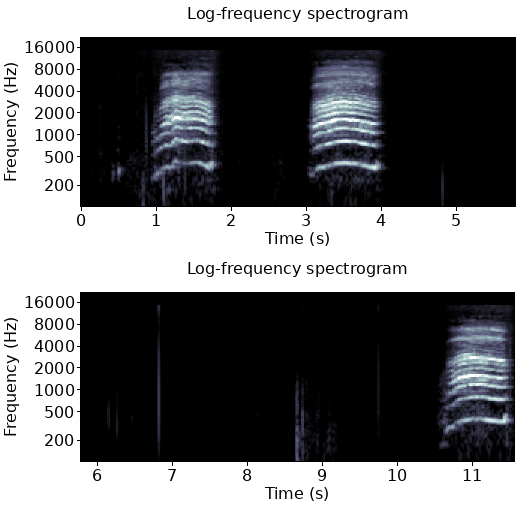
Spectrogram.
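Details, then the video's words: An Oriental Siamese cat calls three times with long, loud, nasal meows, the middle pair close together and the last after a silent gap with a few faint clicks. "Oriental siamese cat voice"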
